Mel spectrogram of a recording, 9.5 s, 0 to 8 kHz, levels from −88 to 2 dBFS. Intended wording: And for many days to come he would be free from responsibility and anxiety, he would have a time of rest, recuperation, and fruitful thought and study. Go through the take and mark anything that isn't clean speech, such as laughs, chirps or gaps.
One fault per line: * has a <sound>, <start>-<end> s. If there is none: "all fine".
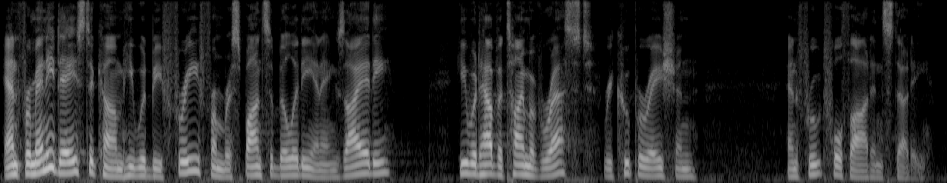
all fine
